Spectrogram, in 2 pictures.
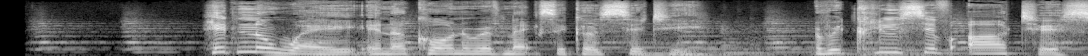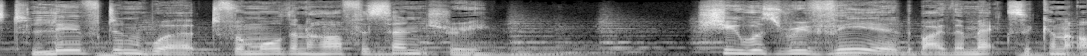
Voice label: Documentary

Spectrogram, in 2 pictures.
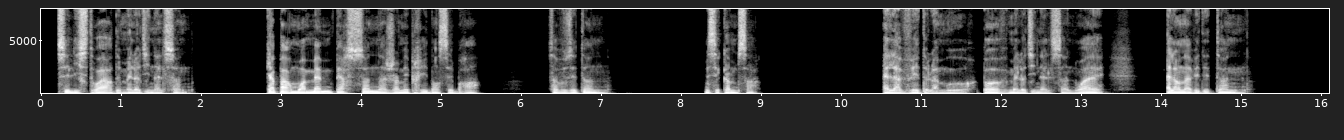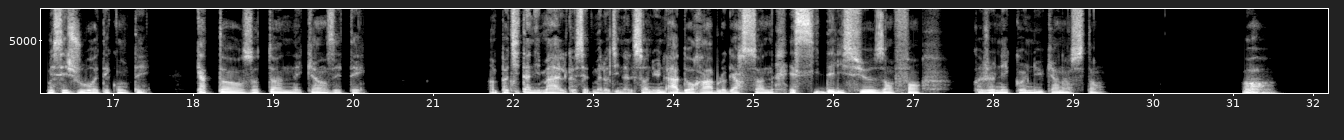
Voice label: French

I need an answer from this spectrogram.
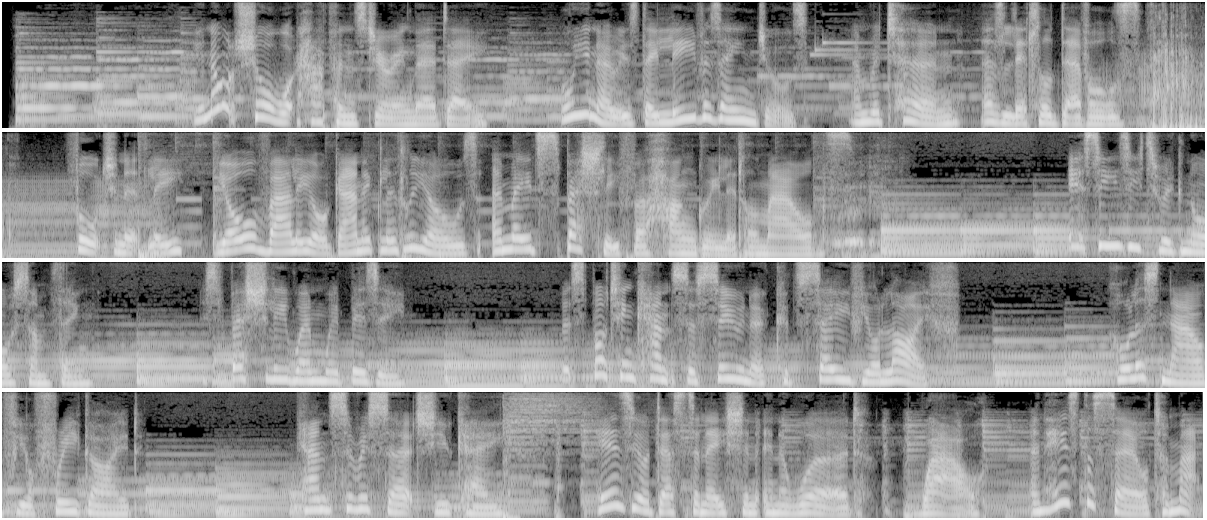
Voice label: Commercial

